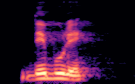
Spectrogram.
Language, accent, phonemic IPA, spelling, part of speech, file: French, France, /de.bu.le/, débouler, verb, LL-Q150 (fra)-débouler.wav
- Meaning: 1. to tumble down, fall down 2. to turn up, show up, drop in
